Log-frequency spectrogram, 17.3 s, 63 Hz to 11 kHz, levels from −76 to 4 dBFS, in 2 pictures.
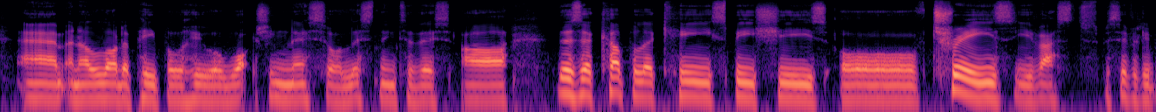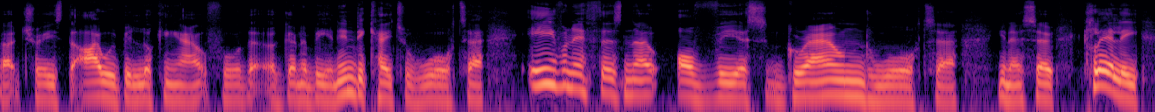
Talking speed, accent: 185 wpm, British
